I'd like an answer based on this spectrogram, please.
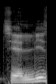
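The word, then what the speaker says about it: gel: 이 겔이라는 영어 단어는 젤리 상태다 이런 거예요. 젤 또는 겔 이렇게 발음하는데요.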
